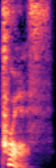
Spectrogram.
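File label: "prof", English, British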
